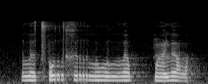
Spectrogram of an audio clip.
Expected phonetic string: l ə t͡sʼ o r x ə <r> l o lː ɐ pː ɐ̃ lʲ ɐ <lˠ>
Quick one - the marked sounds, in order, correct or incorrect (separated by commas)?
correct, correct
